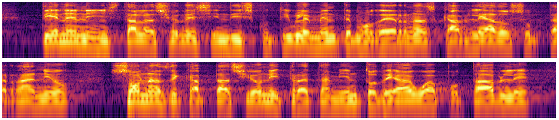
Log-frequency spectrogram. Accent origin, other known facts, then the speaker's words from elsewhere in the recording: Oaxaca, Mexico; pero sí soy oaxaqueño a mucho orgullo.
